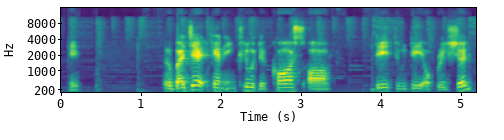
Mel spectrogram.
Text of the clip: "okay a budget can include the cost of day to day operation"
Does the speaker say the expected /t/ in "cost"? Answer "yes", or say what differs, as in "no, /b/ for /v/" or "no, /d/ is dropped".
no, /t/ is dropped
